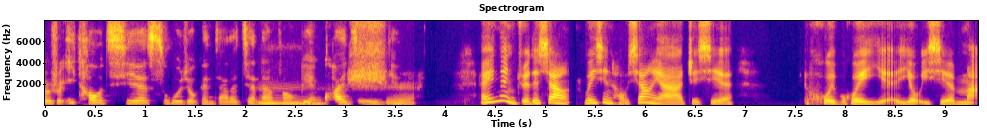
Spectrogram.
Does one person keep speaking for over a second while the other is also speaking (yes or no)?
yes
